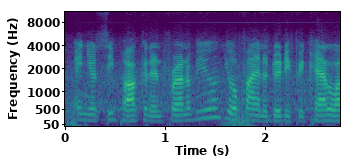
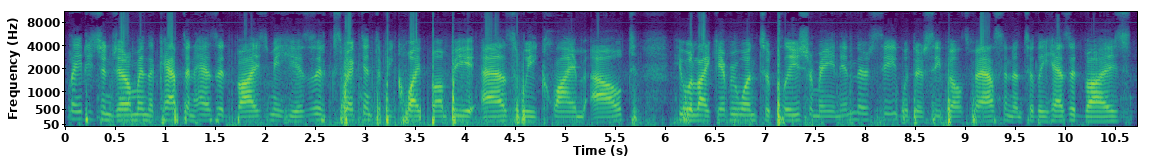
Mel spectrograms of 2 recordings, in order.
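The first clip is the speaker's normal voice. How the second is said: loud cabin intercom voice; PA announcement; 14 dB louder than usual. Real, not acted. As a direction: announce it over the plane's speakers. Flight attendant PA announcement.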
